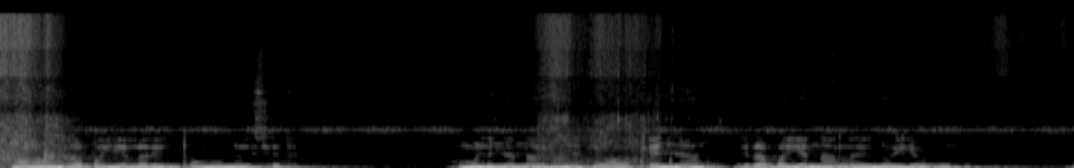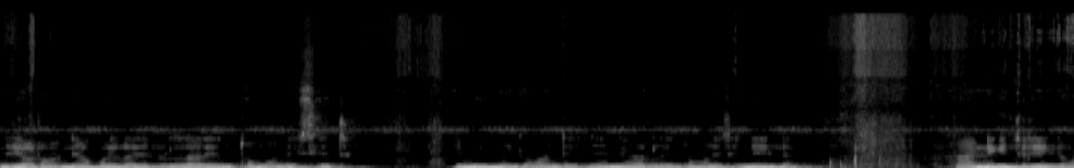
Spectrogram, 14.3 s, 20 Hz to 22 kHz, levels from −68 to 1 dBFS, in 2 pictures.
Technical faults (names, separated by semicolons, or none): echo leak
